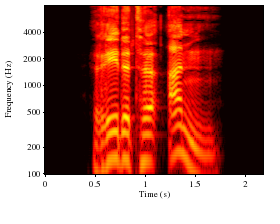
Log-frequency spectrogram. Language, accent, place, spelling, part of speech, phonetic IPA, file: German, Germany, Berlin, redete an, verb, [ˌʁeːdətə ˈan], De-redete an.ogg
- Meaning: inflection of anreden: 1. first/third-person singular preterite 2. first/third-person singular subjunctive II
